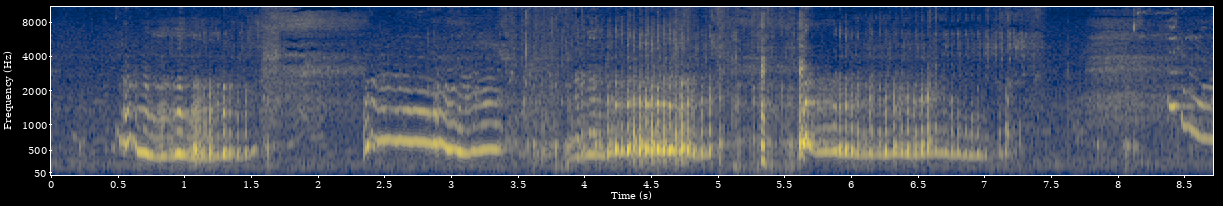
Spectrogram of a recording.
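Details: Golden Retriever named Piper whining for a ball in a pool; repeated high, wavering whines with bright harmonics, some falling and rising, broken by short gaps, with faint clicks and background noise.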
